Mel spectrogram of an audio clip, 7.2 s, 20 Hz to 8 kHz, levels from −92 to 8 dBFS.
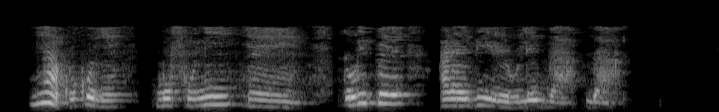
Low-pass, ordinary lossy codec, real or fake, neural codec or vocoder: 7.2 kHz; AAC, 16 kbps; fake; codec, 16 kHz, 16 kbps, FreqCodec, larger model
